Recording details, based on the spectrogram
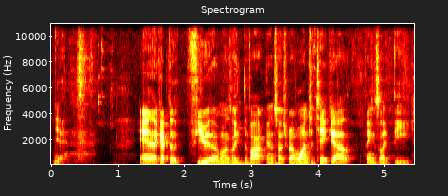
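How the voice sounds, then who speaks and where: A man's voice: fairly low pitch, steady tone, a little hiss or hum. A man in his thirties, a guest cocktail creator, chatting casually and agreeably. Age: 30s. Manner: agreeable, quick, laid-back. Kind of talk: casual chat.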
